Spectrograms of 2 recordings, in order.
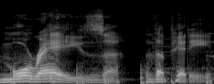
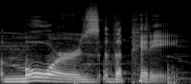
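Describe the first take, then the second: First: The first word is said as two syllables. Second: The first word is said as one syllable. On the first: The speaker calls it wrong. "the bot pronounces it weird. It goes morays the pity" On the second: The speaker calls it right. "it's supposed to say moors the pity"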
